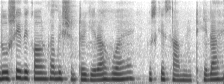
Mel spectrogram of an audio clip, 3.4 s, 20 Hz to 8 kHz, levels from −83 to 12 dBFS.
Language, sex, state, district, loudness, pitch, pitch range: Hindi, female, Haryana, Rohtak, -14 LUFS, 200 Hz, 190-215 Hz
